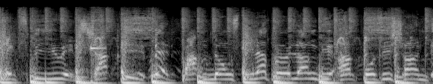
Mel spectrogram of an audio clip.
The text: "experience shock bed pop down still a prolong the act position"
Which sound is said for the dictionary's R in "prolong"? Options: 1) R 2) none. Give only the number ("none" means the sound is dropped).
2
